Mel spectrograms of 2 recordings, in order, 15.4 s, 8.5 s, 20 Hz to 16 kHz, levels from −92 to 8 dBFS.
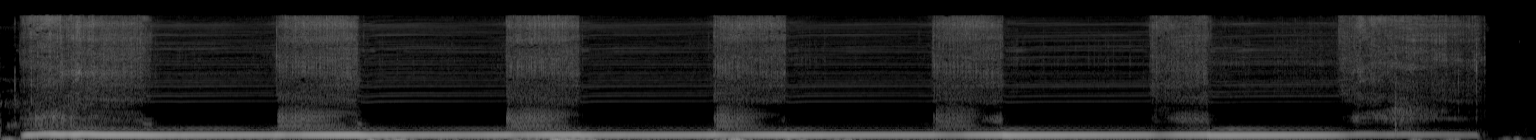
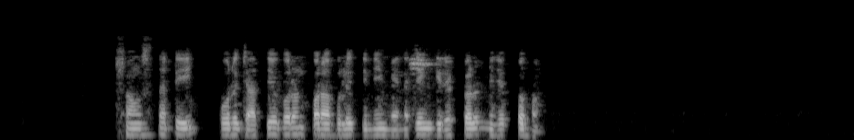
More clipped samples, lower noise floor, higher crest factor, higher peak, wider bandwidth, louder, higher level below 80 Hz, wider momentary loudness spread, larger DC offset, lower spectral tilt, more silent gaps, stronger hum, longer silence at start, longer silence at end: neither; second, -68 dBFS vs under -90 dBFS; about the same, 20 dB vs 22 dB; second, -22 dBFS vs -10 dBFS; first, 11.5 kHz vs 5.6 kHz; second, -43 LUFS vs -29 LUFS; first, -58 dBFS vs -70 dBFS; about the same, 8 LU vs 7 LU; neither; second, -4 dB/octave vs -8.5 dB/octave; neither; neither; second, 0 s vs 1.15 s; second, 0.2 s vs 3.15 s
